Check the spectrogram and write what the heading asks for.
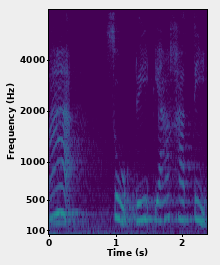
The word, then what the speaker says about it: สุริยคติ: ระบบ สุริยคติ นะ คะ คำ นี้ อ่าน ว่า สุริยคติ นะ คะ สุริยคติ คือ อะไร สุริยคติ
